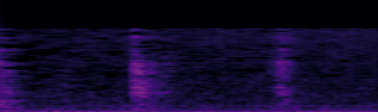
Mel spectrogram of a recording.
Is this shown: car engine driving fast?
no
